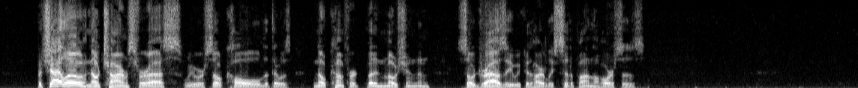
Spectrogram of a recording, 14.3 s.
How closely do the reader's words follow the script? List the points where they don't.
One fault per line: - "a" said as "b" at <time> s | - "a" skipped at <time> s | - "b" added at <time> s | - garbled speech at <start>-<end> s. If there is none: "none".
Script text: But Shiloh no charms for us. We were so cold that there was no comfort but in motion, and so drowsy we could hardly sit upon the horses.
none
